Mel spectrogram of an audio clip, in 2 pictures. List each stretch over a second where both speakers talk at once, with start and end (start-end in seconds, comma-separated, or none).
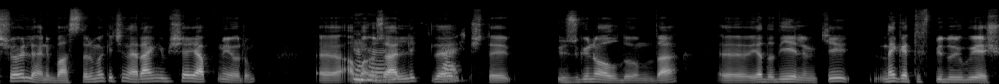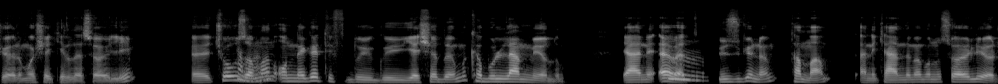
3.5-4.9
